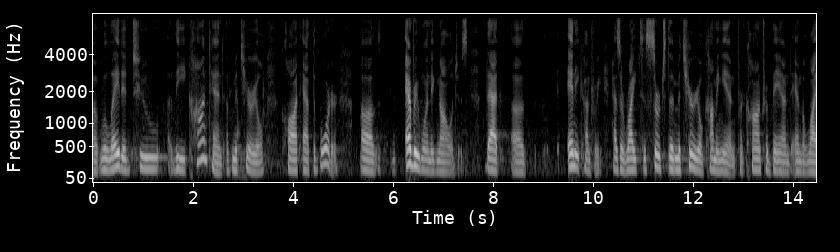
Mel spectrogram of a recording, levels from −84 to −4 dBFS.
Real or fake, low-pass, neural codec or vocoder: real; 7.2 kHz; none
